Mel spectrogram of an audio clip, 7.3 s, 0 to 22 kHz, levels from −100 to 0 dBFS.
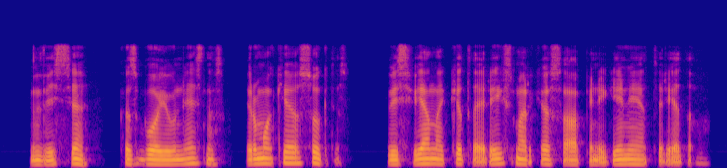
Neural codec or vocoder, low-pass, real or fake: codec, 16 kHz, 16 kbps, FunCodec, trained on Chinese and English, 50 frames a second; 7.2 kHz; fake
